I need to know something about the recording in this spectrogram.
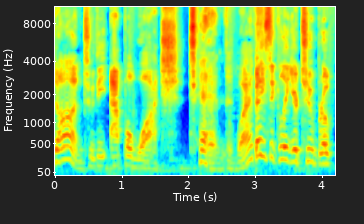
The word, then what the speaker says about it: X: call it Apple watch x okay it's pronounced 10.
